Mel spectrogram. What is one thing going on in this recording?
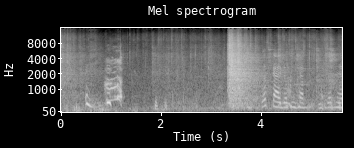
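Goats bleat close by.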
